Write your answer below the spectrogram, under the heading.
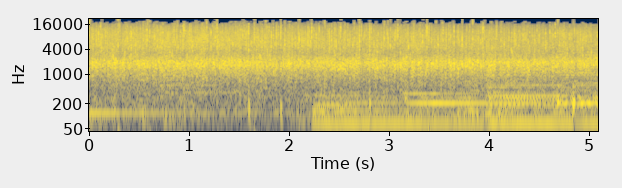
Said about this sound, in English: But before we do all that, would you just with a hand clap thank God for what He's teaching us?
